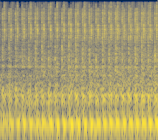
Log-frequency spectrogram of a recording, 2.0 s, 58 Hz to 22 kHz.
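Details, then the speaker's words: Suzuki Hayate 125 automatic scooter at idle after its failed carburetor was replaced with a Dash carburetor and a new air filter: an even, steady putter with no knocks, misses or hunting, sounding as normal as before. Normal idle. "เป็นปกติเหมือนเดิมนะครับสำหรับเสียงเครื่องยนต์นะครับเราไม่ต้องไปโฟกัสฮะ"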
